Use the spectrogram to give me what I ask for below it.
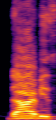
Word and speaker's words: Derby: up the DAR do d e r b y Jamaican said Derby but when time the football club a so that means pronounce Darby's do you want to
